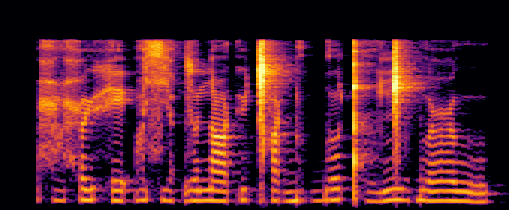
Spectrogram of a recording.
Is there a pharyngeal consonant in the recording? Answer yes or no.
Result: yes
